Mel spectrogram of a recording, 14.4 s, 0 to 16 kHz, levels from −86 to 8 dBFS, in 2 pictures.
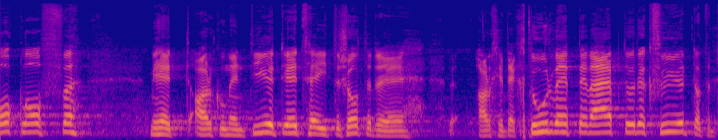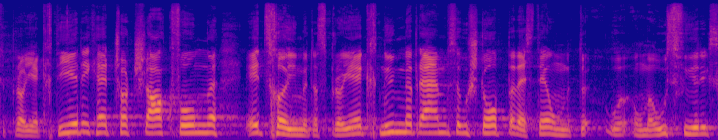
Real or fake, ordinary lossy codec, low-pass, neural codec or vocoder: real; none; 14.4 kHz; none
